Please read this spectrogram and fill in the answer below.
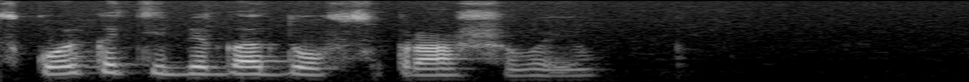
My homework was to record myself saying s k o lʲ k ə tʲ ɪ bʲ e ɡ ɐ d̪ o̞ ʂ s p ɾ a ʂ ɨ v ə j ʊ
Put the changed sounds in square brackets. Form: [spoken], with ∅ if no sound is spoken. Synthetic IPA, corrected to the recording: s k o lʲ k ə tʲ ɪ bʲ e ɡ ɐ d̪ o̞ [f] s p ɾ a ʂ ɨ v ə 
